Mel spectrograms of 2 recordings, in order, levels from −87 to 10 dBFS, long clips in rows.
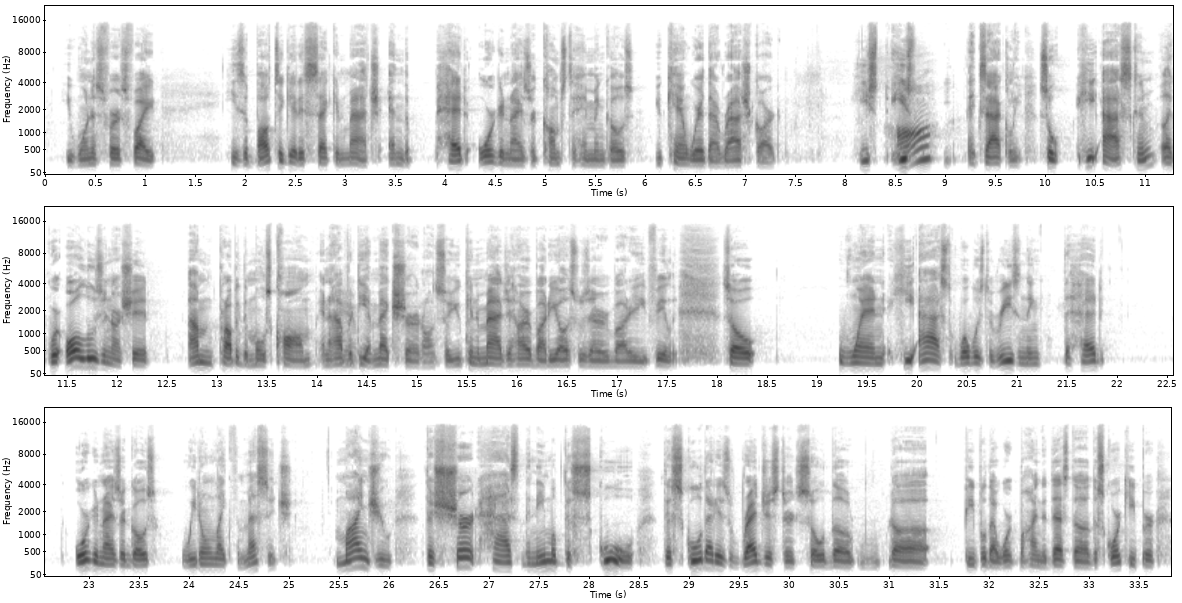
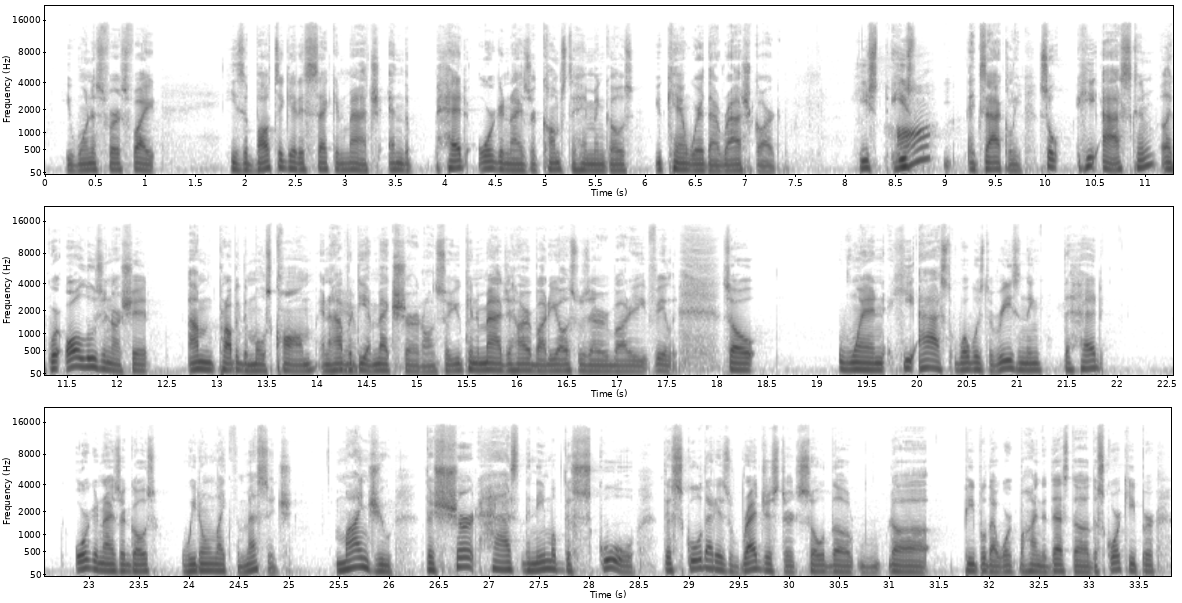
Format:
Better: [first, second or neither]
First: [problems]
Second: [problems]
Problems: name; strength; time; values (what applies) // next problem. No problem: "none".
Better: second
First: thin; somewhat; fading below 300 Hz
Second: none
